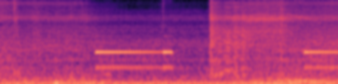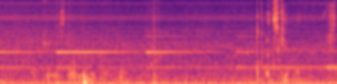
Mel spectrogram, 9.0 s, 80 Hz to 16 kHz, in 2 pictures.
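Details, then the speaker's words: 2007 Lexus IS250 crank-no-start, possibly jump-started backwards, connectors found mixed up and fuses missing, codes P0102, P0121, P0123, P0351-P0356, P2135: door chime, brief crank, fires and holds steady idle with heavy exhaust smoke; normal engine start. "I got the car running there's a lot of smoke coming out of the exhaust pipe"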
